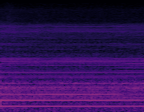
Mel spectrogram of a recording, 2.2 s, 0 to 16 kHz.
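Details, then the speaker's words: Coleman 12-volt cooler model 5640 after replacing its dead fan motor with a Mabuchi RS-365SH motor: quiet steady hum of constant pitch, no rattle or scrape; fan motor running normally. "it is fixed my friends so there we go there is a pretty simple fix nine dollars and forty eight cents gets this hundred dollar cooler working again"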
